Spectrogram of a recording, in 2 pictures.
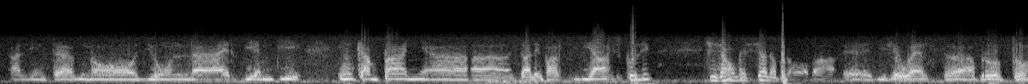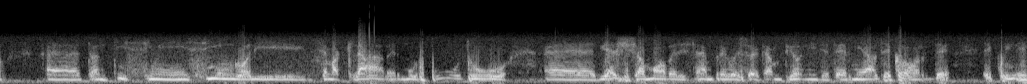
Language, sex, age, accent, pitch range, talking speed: Italian, male, 50-69, native, 180-235 Hz, 115 wpm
